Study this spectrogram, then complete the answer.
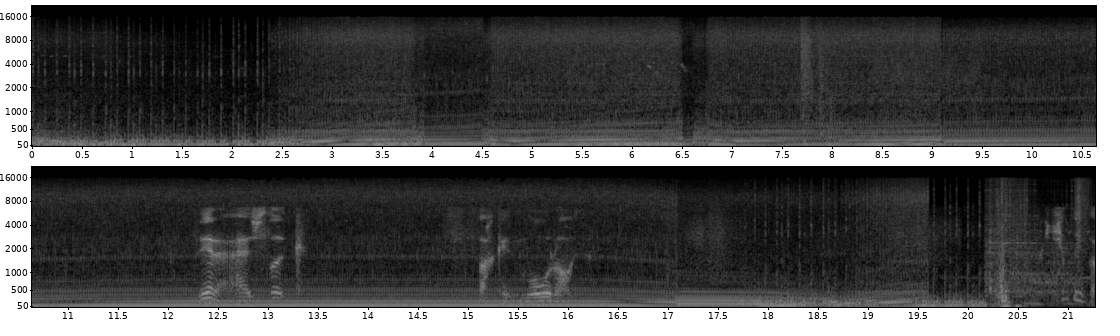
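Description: A motorbike engine revs and hums as it rides over rough ground.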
